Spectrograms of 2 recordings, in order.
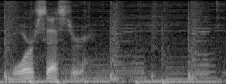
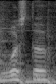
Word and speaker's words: Worcester: I don't know how you guys said it, but the correct pronunciation of where I'm from is Worcester, Massachusetts.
